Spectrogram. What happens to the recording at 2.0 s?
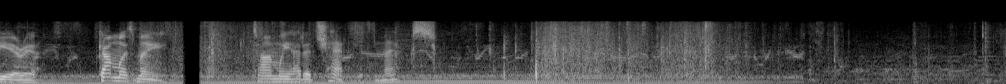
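The audio stalls in a call audio freeze from 1.82 to 2.02 s. Incoming packets were likely held up, so the jitter buffer ran dry. The receiver stretches the last sound into a fading buzz or hiss for a moment, and then there is about 130 ms of silence. The audio then resumes exactly where it stopped. Nothing is lost, but a gap of about 177 ms has been inserted, and everything after it arrives that much later.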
